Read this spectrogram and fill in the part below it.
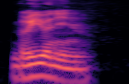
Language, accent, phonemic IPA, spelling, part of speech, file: French, France, /bʁi.jɔ.nin/, brionine, noun, LL-Q150 (fra)-brionine.wav
- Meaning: bryonin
